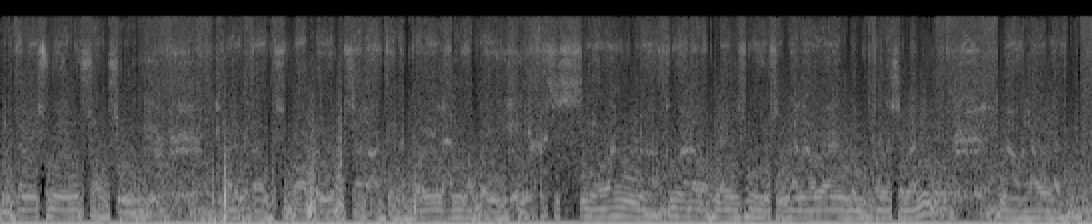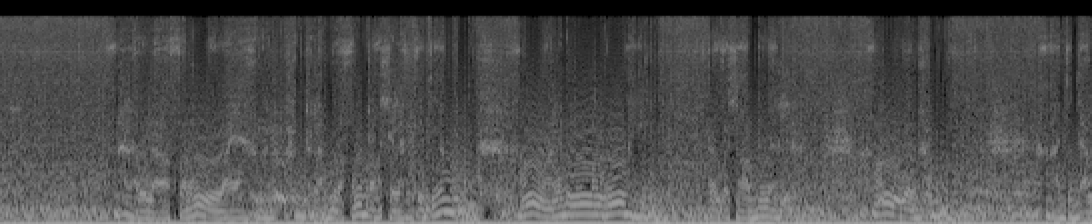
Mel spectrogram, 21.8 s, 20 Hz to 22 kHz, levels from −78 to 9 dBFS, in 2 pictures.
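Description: Throughout the speech, harsh grain follows each syllable and drops to silence or sputters in pauses, unlike steady hiss. The likely cause is low bit depth without dither, consistent with about 4 bits.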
